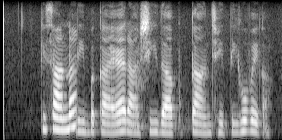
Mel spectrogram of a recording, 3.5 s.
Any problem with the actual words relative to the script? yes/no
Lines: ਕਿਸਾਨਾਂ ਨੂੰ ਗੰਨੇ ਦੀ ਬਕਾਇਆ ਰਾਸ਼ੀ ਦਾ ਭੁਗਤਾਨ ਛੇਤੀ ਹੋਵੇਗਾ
yes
